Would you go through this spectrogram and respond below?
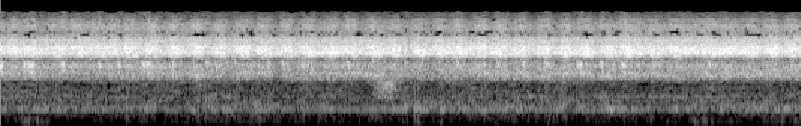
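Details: A continuous high-pitched buzz from an ash cicada (Cicada orni) caught by a praying mantis, evenly sustained with slight fluttering pulses and a brief soft click partway through.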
